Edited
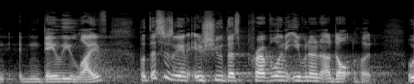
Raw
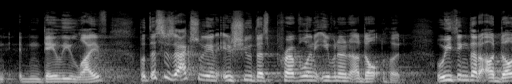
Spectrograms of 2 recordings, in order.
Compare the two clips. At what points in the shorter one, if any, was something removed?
1.7 s

